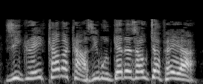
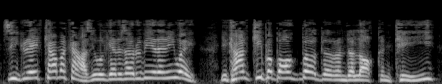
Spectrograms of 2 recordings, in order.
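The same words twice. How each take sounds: First: High, loud boastful shout. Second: High, loud boast; boastful shout. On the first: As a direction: proclaim it proudly. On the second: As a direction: shout it with pride. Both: Acted. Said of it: "shouted Kamikaze".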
